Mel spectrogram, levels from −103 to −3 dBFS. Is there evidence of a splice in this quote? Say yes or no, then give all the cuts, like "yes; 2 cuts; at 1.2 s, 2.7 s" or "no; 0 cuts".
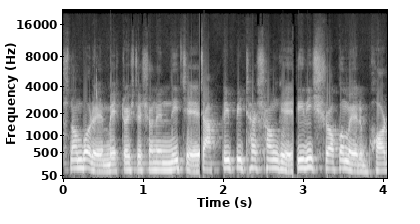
yes; 2 cuts; at 1.7 s, 2.9 s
